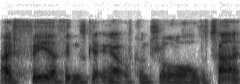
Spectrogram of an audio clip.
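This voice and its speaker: Speaking at a moderate pace with a Teesside accent, a man uses a medium pitch, somewhat breathy delivery and ordinary pitch variation. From northern England (Stockton-on-Tees, Teesside). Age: 60s. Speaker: football writer and author. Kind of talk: interview. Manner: halting, many fillers and repeats.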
